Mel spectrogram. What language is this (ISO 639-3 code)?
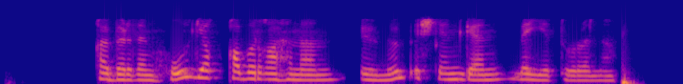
bak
